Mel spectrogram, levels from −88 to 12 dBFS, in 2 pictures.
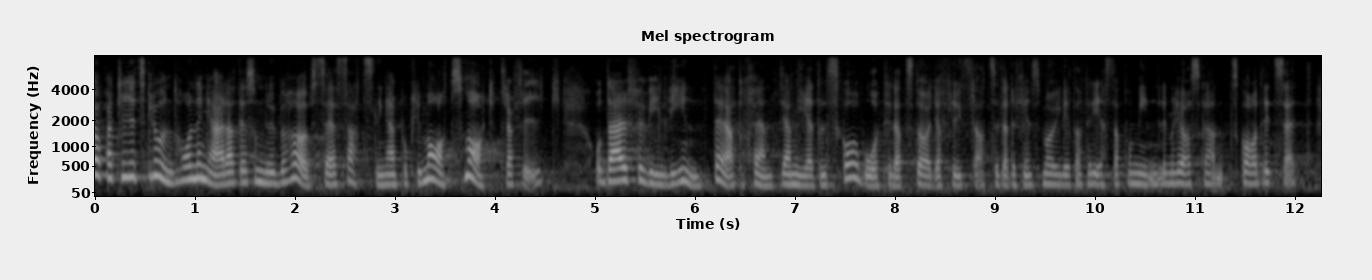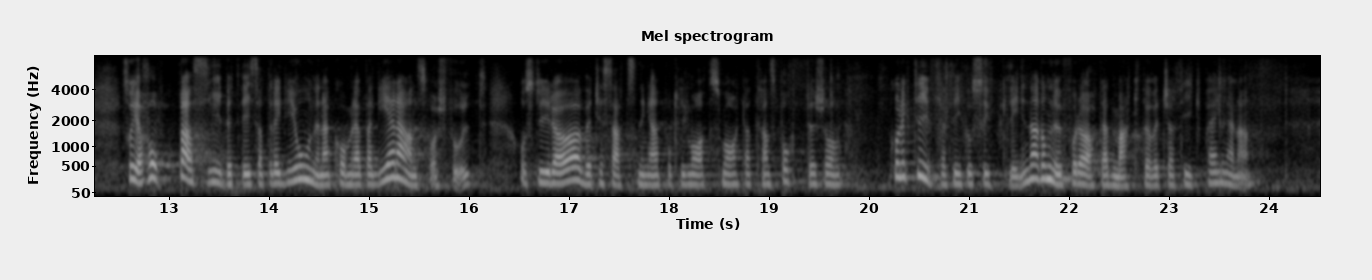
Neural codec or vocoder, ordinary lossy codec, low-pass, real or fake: codec, 16 kHz, 2 kbps, FunCodec, trained on Chinese and English, 25 frames a second; none; none; fake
